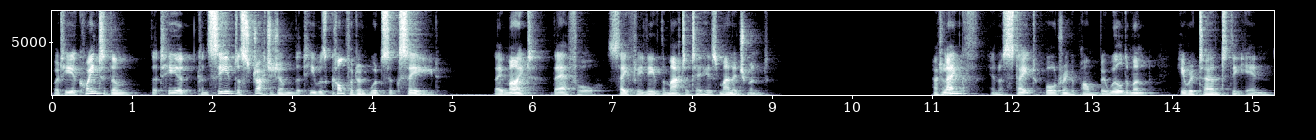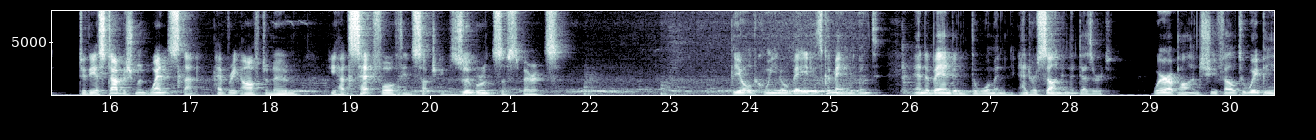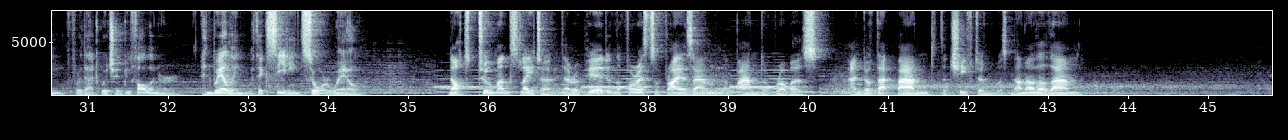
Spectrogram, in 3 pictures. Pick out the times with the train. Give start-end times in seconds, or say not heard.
30.2-45.7.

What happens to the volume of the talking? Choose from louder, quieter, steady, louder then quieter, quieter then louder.
steady.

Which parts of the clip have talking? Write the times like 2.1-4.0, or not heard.
0.0-8.9, 11.0-21.7, 23.8-28.4, 29.1-34.5, 35.5-43.5.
